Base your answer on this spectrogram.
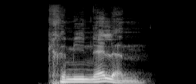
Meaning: strong dative masculine/neuter singular of kriminell
- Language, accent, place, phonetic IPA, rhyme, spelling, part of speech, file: German, Germany, Berlin, [kʁimiˈnɛləm], -ɛləm, kriminellem, adjective, De-kriminellem.ogg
